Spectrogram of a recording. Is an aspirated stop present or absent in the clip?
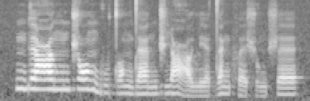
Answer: absent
